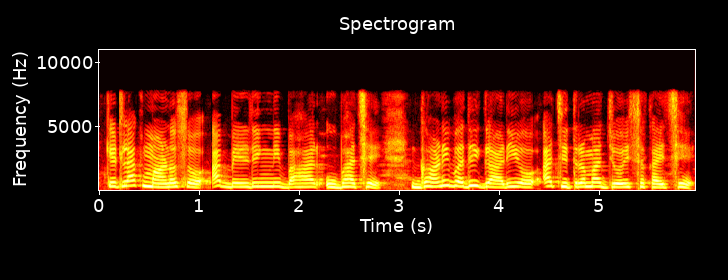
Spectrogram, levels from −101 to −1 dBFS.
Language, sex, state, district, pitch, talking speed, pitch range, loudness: Gujarati, female, Gujarat, Valsad, 290 Hz, 160 wpm, 275-320 Hz, -11 LUFS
